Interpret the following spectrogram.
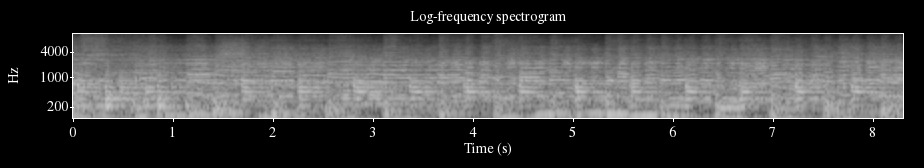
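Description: Live polka band playing an instrumental passage: two trumpets lead over accordions and a bass guitar line.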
